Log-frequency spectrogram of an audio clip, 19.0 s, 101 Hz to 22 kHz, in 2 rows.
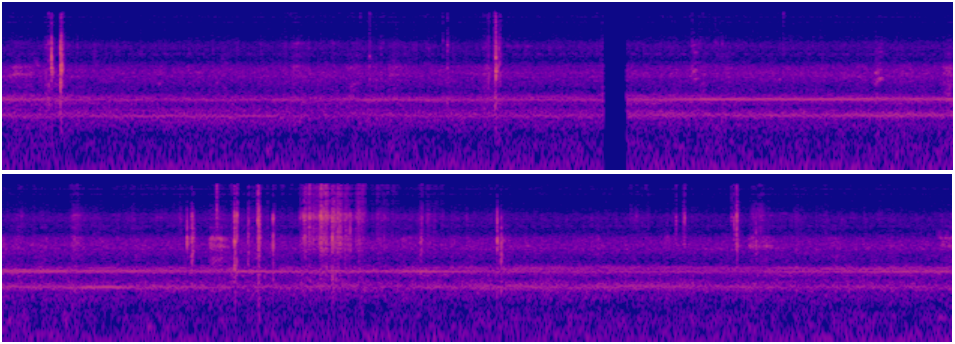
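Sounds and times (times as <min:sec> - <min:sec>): steady two-tone hum: 0:00.0 - 0:19.0
hands rustling craft materials: 0:11.2 - 0:13.9.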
